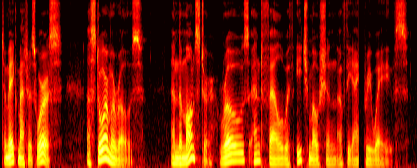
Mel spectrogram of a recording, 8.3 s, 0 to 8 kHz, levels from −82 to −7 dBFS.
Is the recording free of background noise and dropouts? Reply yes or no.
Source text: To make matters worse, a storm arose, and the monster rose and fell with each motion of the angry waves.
no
